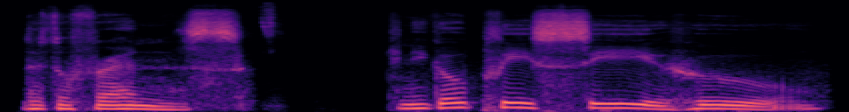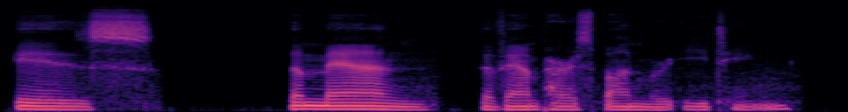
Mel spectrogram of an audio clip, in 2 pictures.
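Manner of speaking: speaking in a whisper. Leaning down to the ground, asking little animal friends for help: whispering. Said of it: "I'm gonna whisper".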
